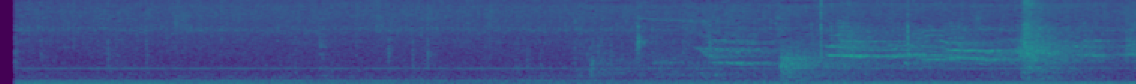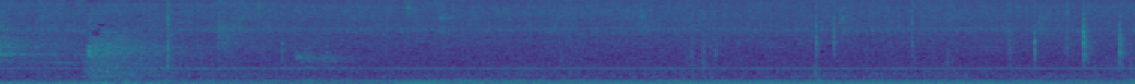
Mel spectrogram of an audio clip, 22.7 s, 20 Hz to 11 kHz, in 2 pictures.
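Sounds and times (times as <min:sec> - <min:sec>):
ambience inside a house: 0:00.2 - 0:22.7.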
